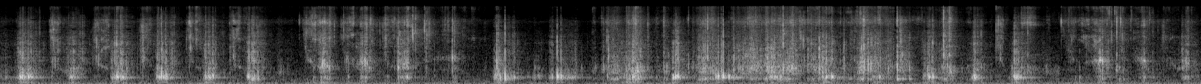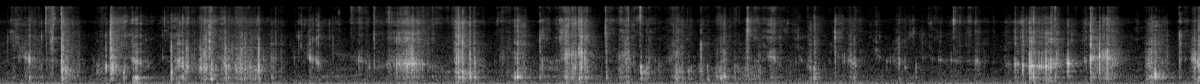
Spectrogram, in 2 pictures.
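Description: Ice crunches loudly as a woman bites and chews it close to a microphone.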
